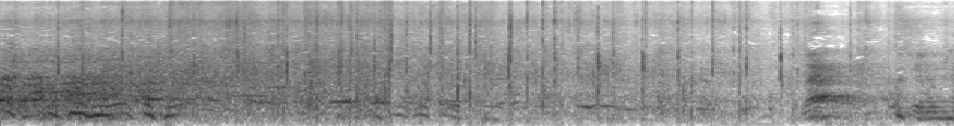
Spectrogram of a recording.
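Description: Theatre audience clapping with crowd voices, the applause thinning out over a few seconds; a man's voice comes back in near the end.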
